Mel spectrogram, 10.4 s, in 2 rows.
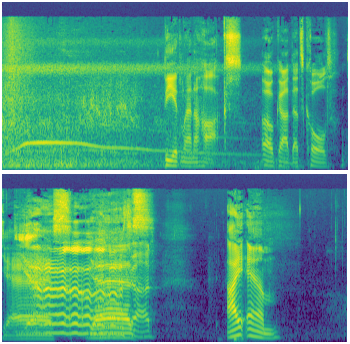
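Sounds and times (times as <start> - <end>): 
howling wind: 0.0 - 4.8
speech: 2.4 - 7.6, 8.6 - 9.4.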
